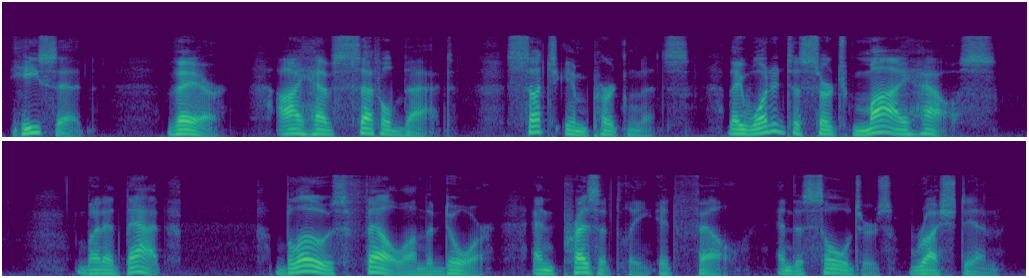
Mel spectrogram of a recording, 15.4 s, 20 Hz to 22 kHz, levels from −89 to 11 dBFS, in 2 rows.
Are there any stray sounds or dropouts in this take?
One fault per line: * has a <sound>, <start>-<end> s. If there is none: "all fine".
all fine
